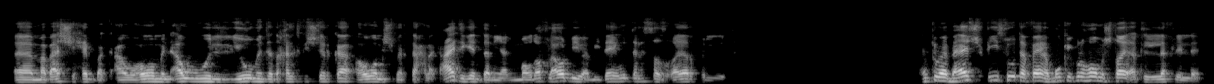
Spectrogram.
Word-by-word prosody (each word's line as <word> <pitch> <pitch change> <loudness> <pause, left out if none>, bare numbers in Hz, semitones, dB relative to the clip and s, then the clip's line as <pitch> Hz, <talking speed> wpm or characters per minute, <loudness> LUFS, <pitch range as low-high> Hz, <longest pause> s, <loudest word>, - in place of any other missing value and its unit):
أ 110 -1 +2
ما 110 +1 0
بقاش - - 0
يحبك. - - -3
أو 105 0 -1
هو 135 +2 +4
من 125 -2 -1
أول 135 -1 +2 0.2
يوم 140 +2 +2
أنت 125 -1 -2
دخلت 130 +1 -4
فيه 130 - -25
الشركة، 135 +2 -2
هو 130 +2 +2
مش 120 0 -6
مرتاح - - -7
لك - - -8
عادي 135 - +3
جدًا. 130 -1 0
يعني 100 -1 -6
الموضوع 110 +6 -1
في 145 - -17
الأول 160 0 +4
بيبقى 135 -8 -1
بيضايق 130 +6 -4
وأنت 145 -1 -7
لسّه 135 0 -6
صغير - - 0
في - - -24
ال 325 +4 -18 2.0
ممكن 185 - -2
ما 170 - +10
يبقاش 190 +4 +4
فيه 195 +2 -8
سوء 190 +1 -1
تفاهم، 175 -1 +4
ممكن 170 +2 -3
يكون 180 +1 -2
هو 180 0 +3
مش 155 -1 -5
طايقك 160 -5 +2
لله 120 +2 -1
في 125 -2 -10
لله. 100 - -7
135 Hz, 215 wpm, -23 LUFS, 120-160 Hz, 2.0 s, ما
